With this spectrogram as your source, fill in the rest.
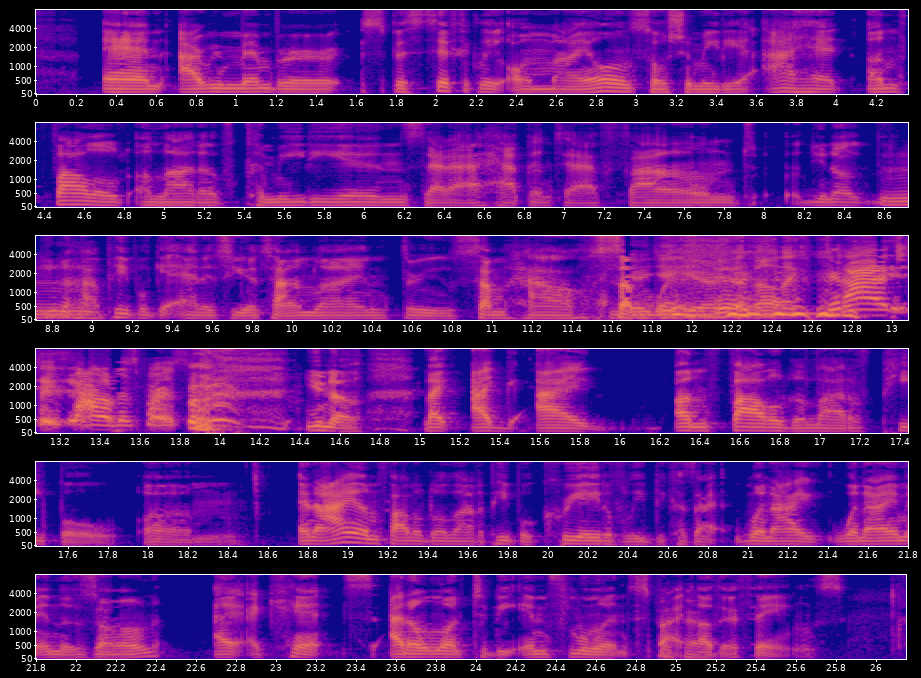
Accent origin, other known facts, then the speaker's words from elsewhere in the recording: Detroit, Michigan, United States; because I am from Detroit, if I got to fuck somebody up, I may not get to the show on time.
